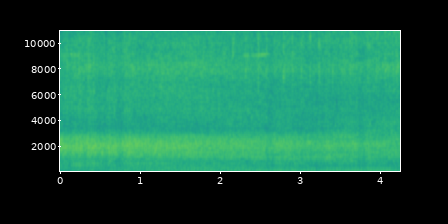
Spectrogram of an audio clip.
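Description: Slow, dense street traffic passing close: truck and motorcycle engines running right beside the microphone in a loud, steady drone.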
